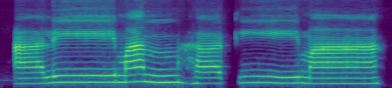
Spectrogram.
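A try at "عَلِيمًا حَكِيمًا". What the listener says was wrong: hakimah, jangan ada haknya. Jangan hakimah, aliman hakimah.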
